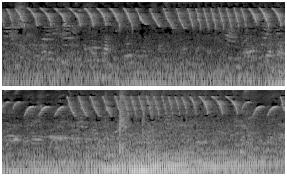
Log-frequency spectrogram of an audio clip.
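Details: Canary singing long, lively song: a steady run of high, falling whistled sweeps, several per second, with brief sharp notes. A constant low hum and rumbling background noise run underneath.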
